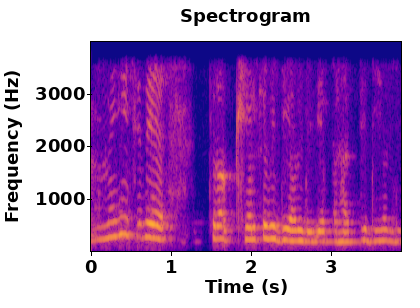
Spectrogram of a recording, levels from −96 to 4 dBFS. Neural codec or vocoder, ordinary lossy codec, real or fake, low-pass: none; none; real; 3.6 kHz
